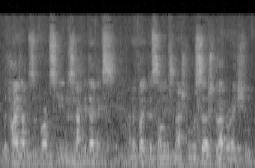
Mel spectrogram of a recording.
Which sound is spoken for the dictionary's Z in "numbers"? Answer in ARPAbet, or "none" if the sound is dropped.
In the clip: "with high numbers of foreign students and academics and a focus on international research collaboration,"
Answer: Z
